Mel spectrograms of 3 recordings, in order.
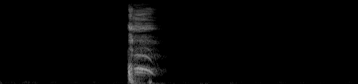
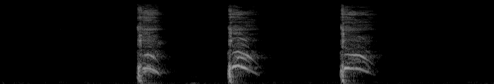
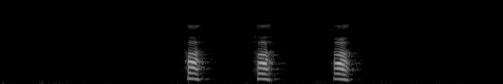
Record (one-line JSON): {"cough_length": "3.6 s", "cough_amplitude": 6066, "cough_signal_mean_std_ratio": 0.23, "three_cough_length": "4.9 s", "three_cough_amplitude": 6418, "three_cough_signal_mean_std_ratio": 0.34, "exhalation_length": "5.0 s", "exhalation_amplitude": 5604, "exhalation_signal_mean_std_ratio": 0.24, "survey_phase": "alpha (2021-03-01 to 2021-08-12)", "age": "45-64", "gender": "Female", "wearing_mask": "No", "symptom_none": true, "smoker_status": "Never smoked", "respiratory_condition_asthma": false, "respiratory_condition_other": false, "recruitment_source": "REACT", "submission_delay": "1 day", "covid_test_result": "Negative", "covid_test_method": "RT-qPCR"}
